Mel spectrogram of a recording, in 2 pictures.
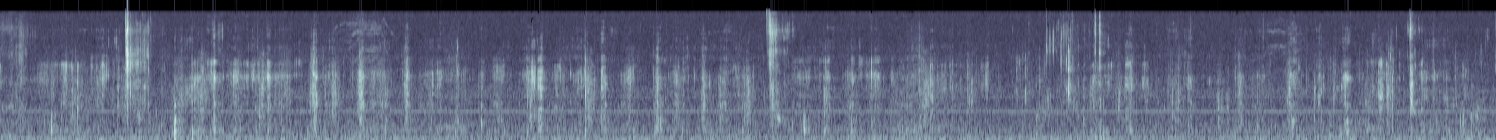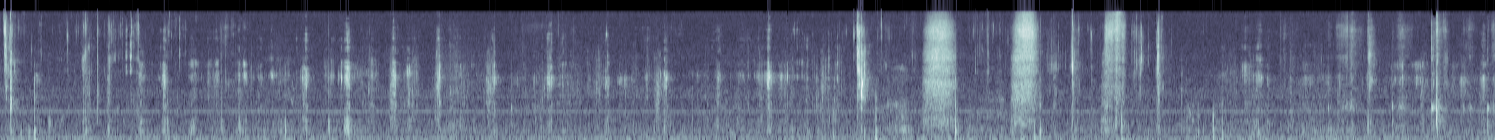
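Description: Close-miked eating: biting into and chewing frankfurter sausage and steamed rice, with many small wet mouth clicks and crackles. A few louder bursts come near the end.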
